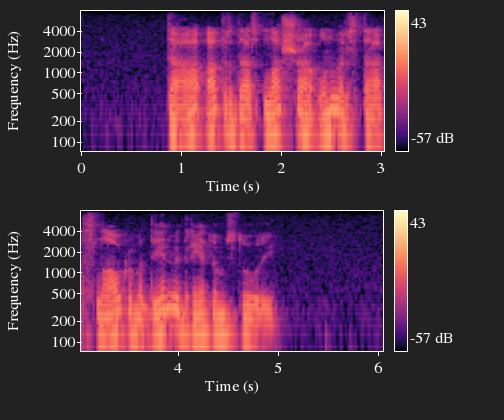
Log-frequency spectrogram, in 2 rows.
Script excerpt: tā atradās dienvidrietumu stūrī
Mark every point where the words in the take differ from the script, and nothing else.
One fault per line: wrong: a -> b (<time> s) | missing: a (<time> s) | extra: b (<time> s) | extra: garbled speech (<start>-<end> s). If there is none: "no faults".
extra: plašā universitātes laukuma (1.8 s)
